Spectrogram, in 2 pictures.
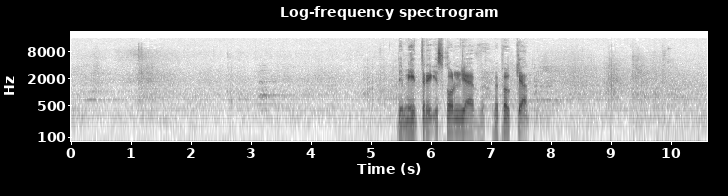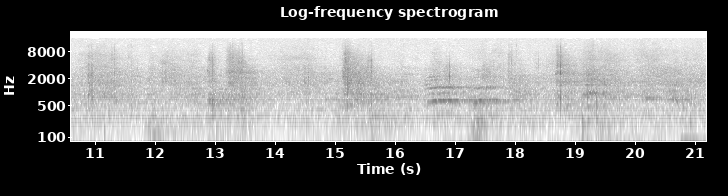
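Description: Skates scrape and hiss on ice in a large echoing arena.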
